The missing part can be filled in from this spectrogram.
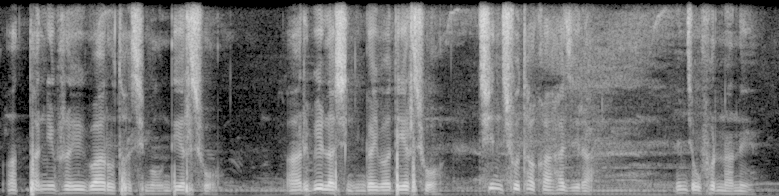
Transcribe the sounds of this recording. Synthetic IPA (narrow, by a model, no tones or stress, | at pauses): a̰tʰːanipʰɾabaɾotʰasiŋaundeɾsɔ̰ | a̰ɾbilasiŋiɡajbadeɾsɔt͡ʃʰinsotʰakʰaɦaziɾa̰ | nenzawpʰɯɾnanɯ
